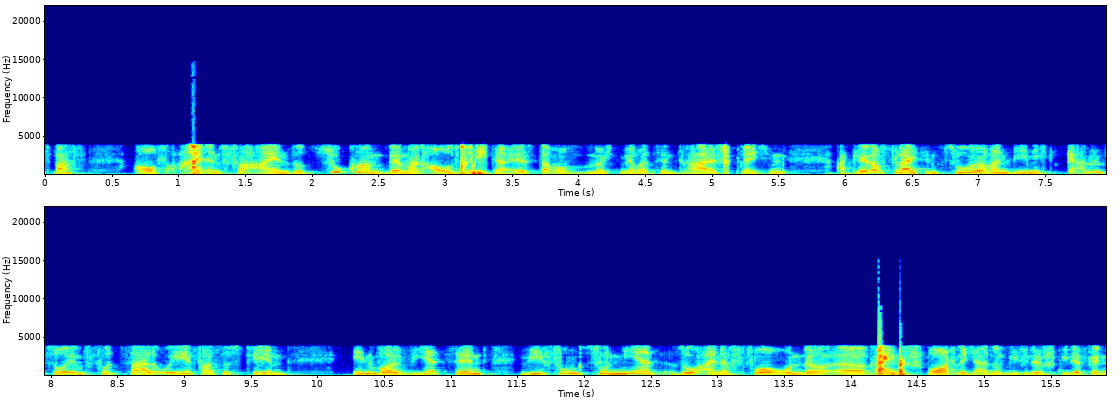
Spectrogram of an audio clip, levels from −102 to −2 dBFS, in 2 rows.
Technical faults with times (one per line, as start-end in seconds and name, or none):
0.00-15.92 GSM full-rate codec
0.87-1.26 GSM bit errors
2.96-3.34 GSM bit errors
5.04-5.56 GSM bit errors
9.52-9.64 GSM bit errors
14.16-14.43 GSM bit errors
